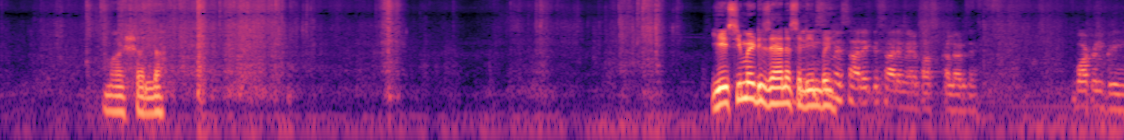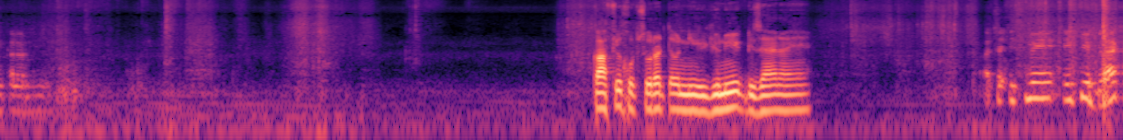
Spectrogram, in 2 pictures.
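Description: Fabric rustles as it is unfolded and shaken out.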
